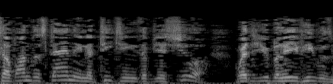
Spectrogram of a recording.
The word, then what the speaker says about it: Yeshua: who he was yeshua in the hebrew and it's felt like this it's spelled like that that's what the that's the aramaic okay in the hebrew in the hebrew pronunciation would be yahushua okay but back then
